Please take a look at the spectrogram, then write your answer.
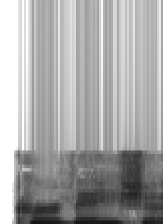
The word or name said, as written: curvaceous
